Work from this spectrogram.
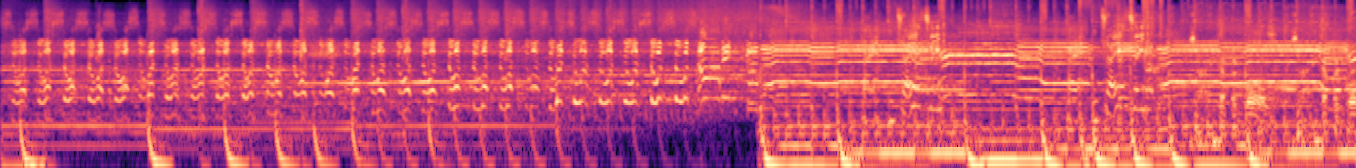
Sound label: ringtone android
